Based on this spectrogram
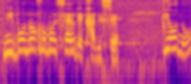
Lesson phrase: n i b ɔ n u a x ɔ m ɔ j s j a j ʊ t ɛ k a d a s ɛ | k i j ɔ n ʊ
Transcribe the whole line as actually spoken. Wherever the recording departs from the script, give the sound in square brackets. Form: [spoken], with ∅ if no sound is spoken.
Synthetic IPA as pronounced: n i b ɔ n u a x ɔ m ɔ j s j a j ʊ [d] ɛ [kʰ] a d [i] s ɛ | k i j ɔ n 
